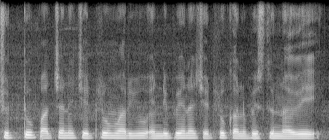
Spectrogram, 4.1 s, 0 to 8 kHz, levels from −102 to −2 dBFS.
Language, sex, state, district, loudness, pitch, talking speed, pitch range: Telugu, male, Telangana, Mahabubabad, -14 LUFS, 130 Hz, 100 wpm, 125-135 Hz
